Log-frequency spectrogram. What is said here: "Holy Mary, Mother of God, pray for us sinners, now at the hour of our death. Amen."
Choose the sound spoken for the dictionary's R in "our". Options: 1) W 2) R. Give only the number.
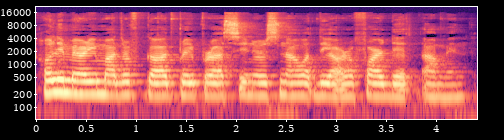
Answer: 2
